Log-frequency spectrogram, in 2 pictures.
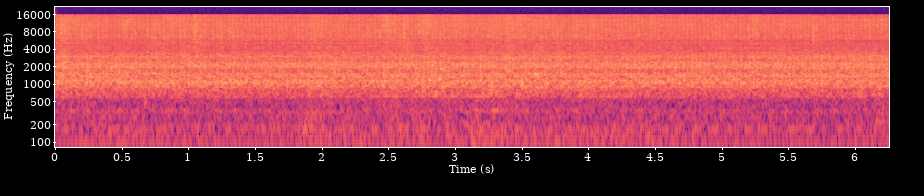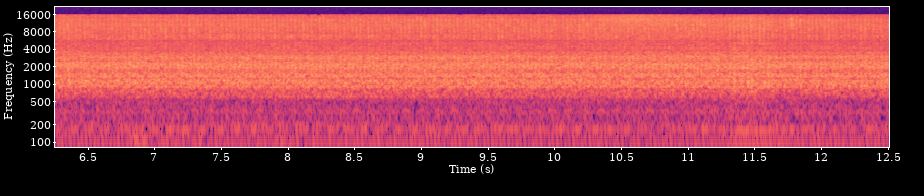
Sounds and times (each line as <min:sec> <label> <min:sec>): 0:00.0 tractor arriving 0:12.5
